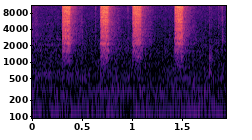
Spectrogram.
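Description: Four quick, crisp spritzes from a pump bottle, evenly spaced and close by, with nothing else but a quiet background.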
